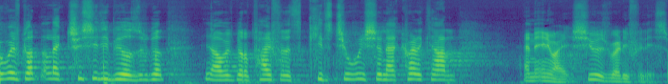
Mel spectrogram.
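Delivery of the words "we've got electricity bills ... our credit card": high-pitched hammed-up husband complaining; indignant protest. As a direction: rattle off money worries in mock indignation. Husband argues over household money.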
